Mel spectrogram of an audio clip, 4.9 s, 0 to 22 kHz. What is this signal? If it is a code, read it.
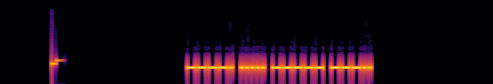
Morse code, heard as a keyed tone, about 44 wpm, 700 Hz. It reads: 9508
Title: Numbers - 4-Digit 45wpm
